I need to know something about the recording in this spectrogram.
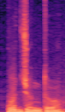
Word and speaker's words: পর্যন্ত: পর্যন্ত, পর্যন্ত এর সঠিক উচ্চারণের বানান হবে পৌকার রয় হসন্ত বর্গীয় জওকার দন্ত নয় হসন্ত তওকার, পর্যন্ত।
